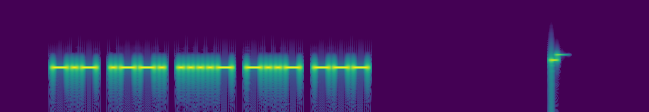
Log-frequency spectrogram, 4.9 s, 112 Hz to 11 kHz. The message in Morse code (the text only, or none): KP4XO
